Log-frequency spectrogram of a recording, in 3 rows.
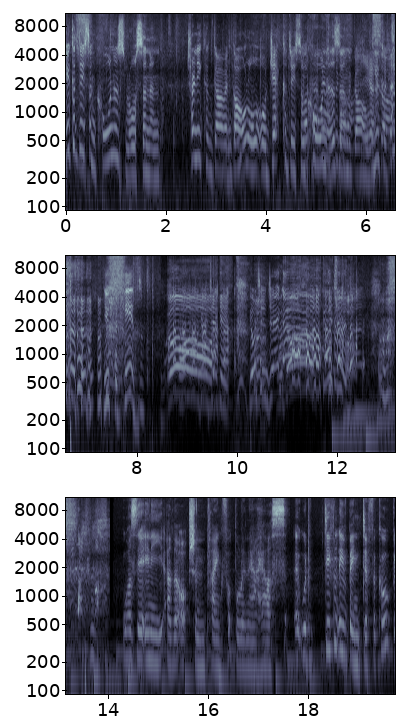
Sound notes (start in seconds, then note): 6.8 laughs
